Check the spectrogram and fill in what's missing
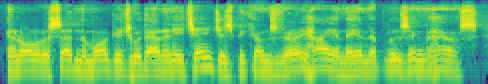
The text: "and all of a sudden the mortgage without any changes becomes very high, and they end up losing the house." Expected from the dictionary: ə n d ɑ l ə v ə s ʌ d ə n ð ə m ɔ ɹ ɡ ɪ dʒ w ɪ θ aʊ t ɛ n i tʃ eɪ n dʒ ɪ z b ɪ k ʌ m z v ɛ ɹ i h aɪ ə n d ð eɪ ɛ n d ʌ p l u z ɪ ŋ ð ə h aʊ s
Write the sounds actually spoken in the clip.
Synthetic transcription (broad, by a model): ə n ɑ l ə v ə s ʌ d n ð ə m ɔ ɹ ɡ ɪ dʒ w ɪ θ aʊ t ɛ n i tʃ eɪ n dʒ ɪ z b ɪ k ʌ m z v ɛ ɹ i h aɪ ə n ð eɪ ɛ n d ʌ p l u z ɪ ŋ ð ə h aʊ s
